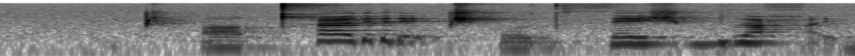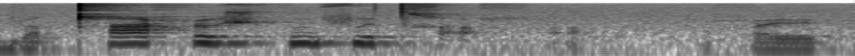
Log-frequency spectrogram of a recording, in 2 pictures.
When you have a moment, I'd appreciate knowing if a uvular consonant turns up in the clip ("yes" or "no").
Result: yes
